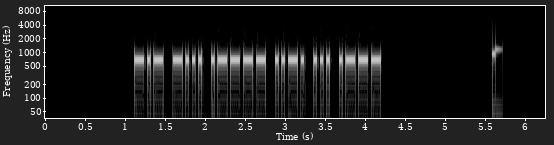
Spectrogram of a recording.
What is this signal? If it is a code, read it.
Morse code, heard as a keyed tone, about 30 wpm, 700 Hz. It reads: KB1FSJ
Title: USA Call Signs - 2x Character Spacing - 30wpm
